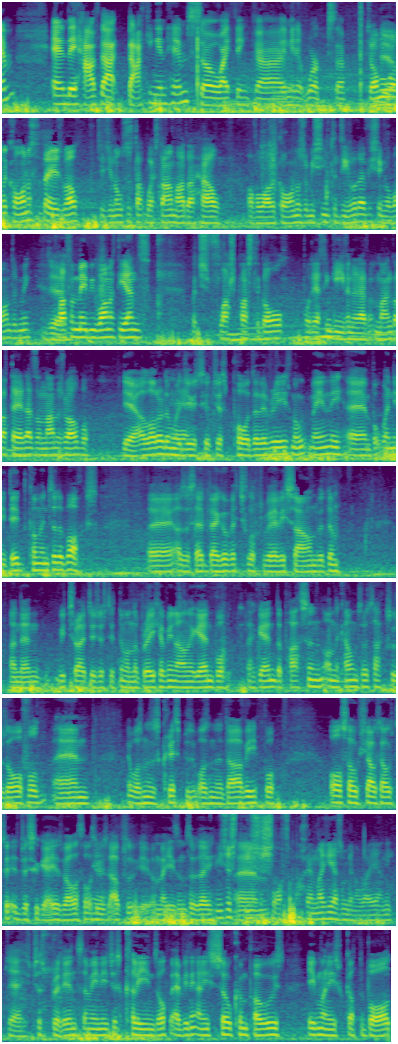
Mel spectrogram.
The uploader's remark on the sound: Immediate thoughts outside Goodison Park.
